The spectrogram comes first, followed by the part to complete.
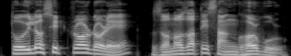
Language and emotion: Assamese, neutral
